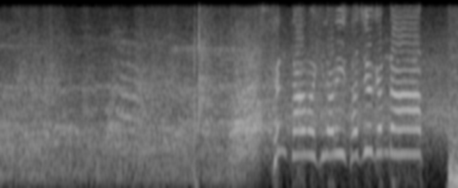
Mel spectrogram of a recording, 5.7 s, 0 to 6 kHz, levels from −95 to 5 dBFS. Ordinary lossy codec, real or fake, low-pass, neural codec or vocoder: none; real; 5.4 kHz; none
